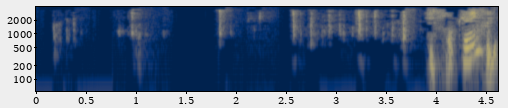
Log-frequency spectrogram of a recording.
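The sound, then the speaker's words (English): Typing and clicking on a computer keyboard, with sparse, light taps in small irregular bursts that grow busier, before a person starts talking over the final second. “walk you through the clicks and the typing, because I have to read it to you anyway”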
